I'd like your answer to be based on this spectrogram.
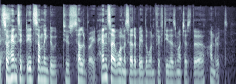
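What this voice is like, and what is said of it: British accent. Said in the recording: “your British accent smartassness”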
